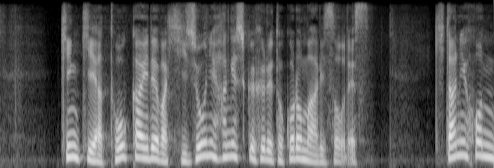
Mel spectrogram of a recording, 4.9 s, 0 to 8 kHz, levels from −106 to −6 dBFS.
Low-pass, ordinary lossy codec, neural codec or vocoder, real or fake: 7.2 kHz; none; autoencoder, 48 kHz, 128 numbers a frame, DAC-VAE, trained on Japanese speech; fake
